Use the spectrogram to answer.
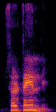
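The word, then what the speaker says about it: certainly: क्या कहते हैं सर सर्टेनली तो वो भी गलत हो गया क्योंकि टी और एन के बीच में जो अ ए और आ है उसको नहीं बोलेंगे तो ये बनेगा सर्टेनली सनली सर्टेनली इसका जो प्रोनंसिएशन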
